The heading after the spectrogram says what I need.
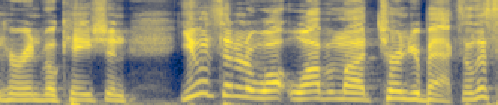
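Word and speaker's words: Wobbema: about you and another Republican state senator, Senator Wobama. Am I pronouncing that?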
